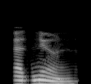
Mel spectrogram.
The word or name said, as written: at noon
